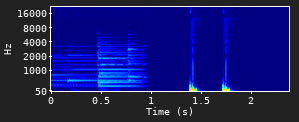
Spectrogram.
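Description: Soft electronic keyboard notes fade out just under a second in. After a short gap comes a heartbeat sound effect: one low, loud double thump, lub-dub.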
